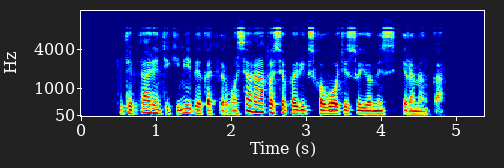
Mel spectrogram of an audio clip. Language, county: Lithuanian, Vilnius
